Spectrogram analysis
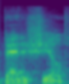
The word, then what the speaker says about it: Badiashile: this name aren't we that better Shield all right apparently that's how we'll mean to pronounce it according according to google his first name is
